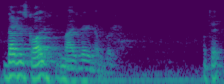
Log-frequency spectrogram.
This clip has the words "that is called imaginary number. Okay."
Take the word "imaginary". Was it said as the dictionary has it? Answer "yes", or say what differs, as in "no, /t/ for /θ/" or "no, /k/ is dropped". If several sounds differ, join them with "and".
no, /dʒ/ is dropped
